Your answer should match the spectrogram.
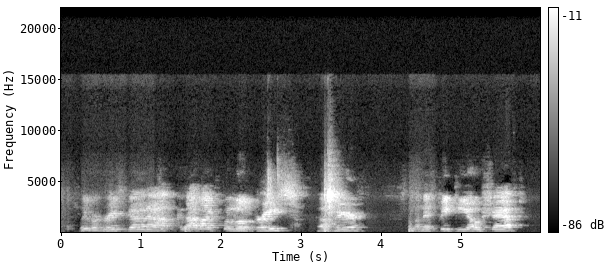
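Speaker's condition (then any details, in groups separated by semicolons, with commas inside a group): No condition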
